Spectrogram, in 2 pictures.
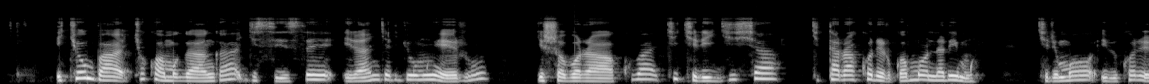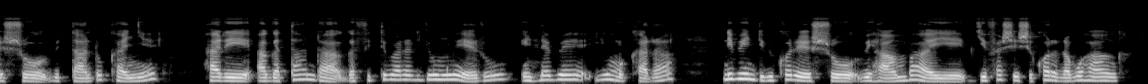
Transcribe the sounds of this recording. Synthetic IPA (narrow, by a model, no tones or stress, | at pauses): icuːmbaco̞kuwamuɡaːŋɡaɟisize̞iɾaːɲɟe̞ɾɟuːmŋe̞ːɾu | ɟ̥iʃo̞βo̞ɾakuβaciciɾiɟiʃa | citaɾako̞ɾe̞ɾɡwamo̞naɾimŋwe | ciɾimo̞iβiko̞ɾe̞ʃo̞βitaːndukʰaɲe̞ | haɾiʔaɡataːndaɡafitiβaɾaɾɟuːmŋe̞ːɾuin̥e̞βe̞jumukʰaɾa | niβiːndiβikʰo̞ɾe̞ʃo̞βiɦaːmbaje̞bɟiːfaʃiːʃiko̞ɾanaβuɦaːŋɡa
